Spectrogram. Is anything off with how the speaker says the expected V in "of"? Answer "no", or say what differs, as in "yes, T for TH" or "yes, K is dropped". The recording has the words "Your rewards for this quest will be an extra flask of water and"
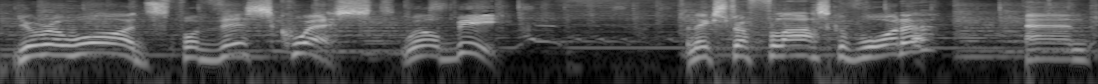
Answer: no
